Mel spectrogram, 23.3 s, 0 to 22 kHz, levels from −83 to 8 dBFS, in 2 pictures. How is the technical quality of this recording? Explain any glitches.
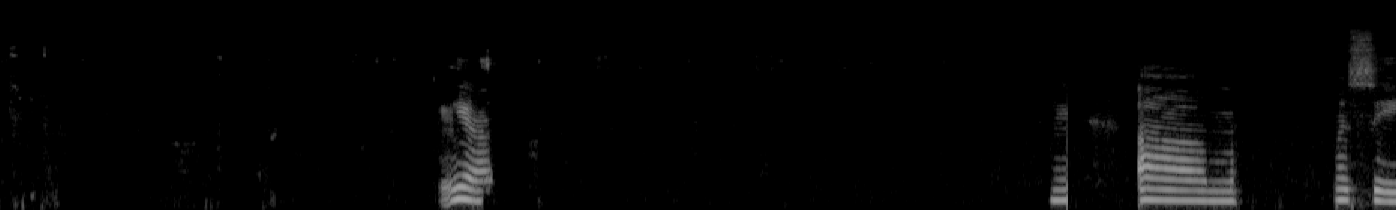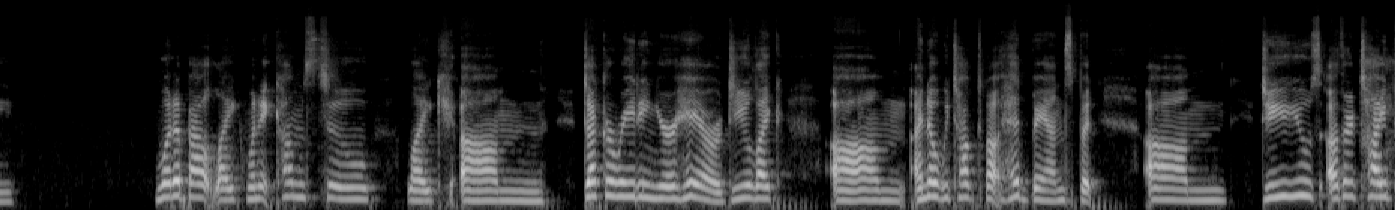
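The recording has two connected glitches a little under 9 seconds in, riding on a call-codec path that sounds like Opus, with the top end rolled off around 12 kHz.

First, a skip ahead at about 8.89 to 8.91 s. Playback jumps forward with no gap, dropping roughly 0.7 s of speech. Audio was dropped while later audio was already queued, likely by the buffer when it overflowed, and the two sides were butted together, so it sounds like an abrupt splice.

Right after, from 8.99 to 10.85 s, there's a jitter buffer speed-up. The receiver snipped short pitch-period pieces over and over, about a fifth of a second in total, to shrink the backlog. Speech runs at 110% speed at the same pitch and sounds hurried.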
